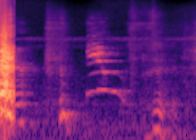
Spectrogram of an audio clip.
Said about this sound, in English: I think there's litter kittens. Yeah, it's a cat.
